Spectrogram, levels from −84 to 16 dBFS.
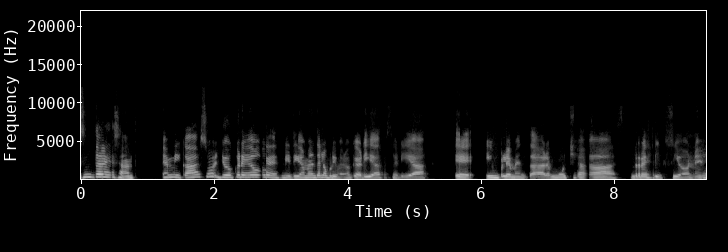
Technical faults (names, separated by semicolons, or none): audio missing between chunks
